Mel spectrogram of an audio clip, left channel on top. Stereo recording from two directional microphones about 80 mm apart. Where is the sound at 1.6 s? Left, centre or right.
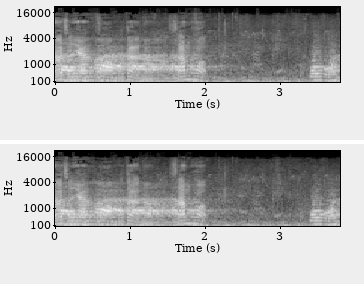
Right.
